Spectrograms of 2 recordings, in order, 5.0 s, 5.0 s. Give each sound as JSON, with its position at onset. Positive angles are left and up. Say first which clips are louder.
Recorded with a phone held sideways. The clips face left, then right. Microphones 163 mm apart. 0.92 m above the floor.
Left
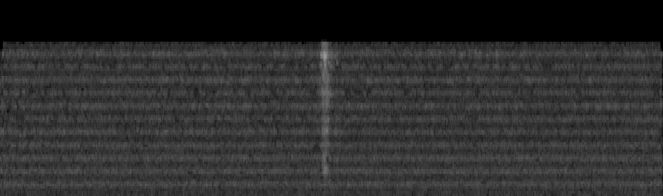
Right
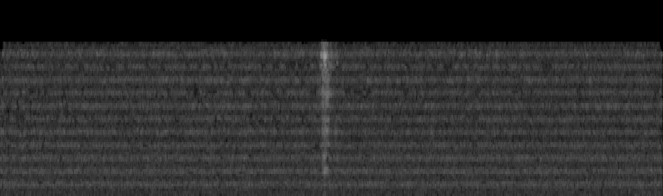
{"t": 2.4, "sound": "a rattle", "louder": "even", "side_deg": -35, "distance_m": 1.2}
